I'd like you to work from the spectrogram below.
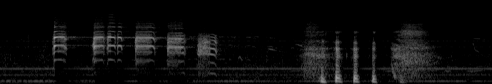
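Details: Coqui francolin, close and in view, gives a rapid run of nasal, harmonic notes as its territorial call, calling non-stop; another answers in the distance. Several francolins hold territories in the area. Recorded on an afternoon safari drive, 28 October 2016.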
